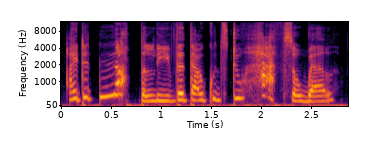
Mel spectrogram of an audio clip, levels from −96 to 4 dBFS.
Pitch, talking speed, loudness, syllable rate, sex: 270 Hz, 230 wpm, -19 LUFS, 5.9 syllables/s, female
